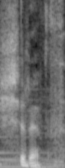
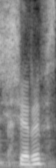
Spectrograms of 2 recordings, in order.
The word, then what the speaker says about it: Shirreffs: to be joined by the very talented sheriffs how are you I'm fine thank you I did pronounce that correctly you did sheriffs is a bit of an odd one it's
